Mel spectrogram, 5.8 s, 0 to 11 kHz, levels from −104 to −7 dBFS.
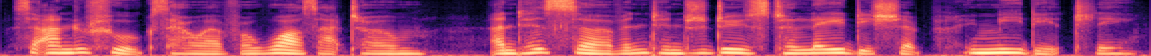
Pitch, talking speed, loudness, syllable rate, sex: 180 Hz, 145 wpm, -17 LUFS, 5.4 syllables/s, female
